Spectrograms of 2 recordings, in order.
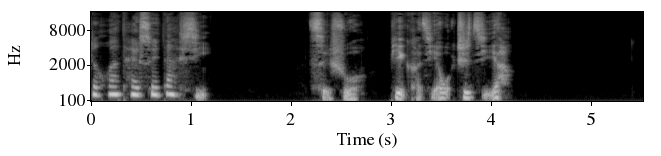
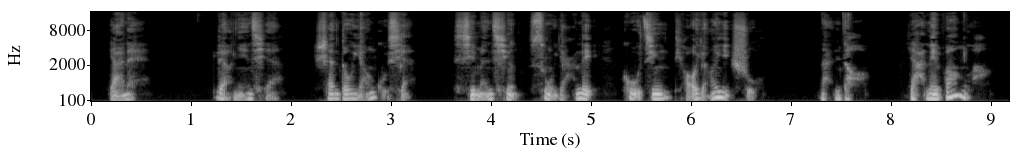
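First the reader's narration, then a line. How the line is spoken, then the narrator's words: Whispered in the ear. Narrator (Chinese): 贴耳低声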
